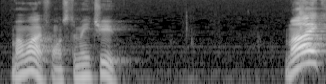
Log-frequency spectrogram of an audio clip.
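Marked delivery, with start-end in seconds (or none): 2.8-3.2 high, loud call into the next room; a sharp call, rising at the end. Acted. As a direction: shout a name to someone out of sight. Calling his wife into the room.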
